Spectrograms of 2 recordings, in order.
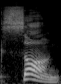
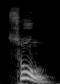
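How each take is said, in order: First: The vowel is an open 'ah'-like sound. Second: The vowel is a rounded 'oo'-like sound. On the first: This is how strangers read the name. The speaker calls it wrong. "people are going to probably say it as song because it looks like song" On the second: This is how the owner says the name. The speaker calls it right. "it's Song with an U sound"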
